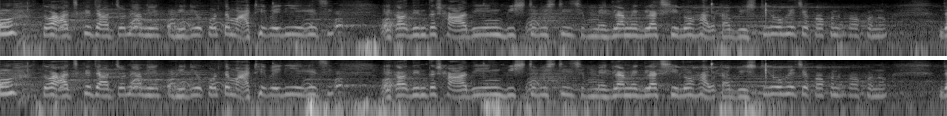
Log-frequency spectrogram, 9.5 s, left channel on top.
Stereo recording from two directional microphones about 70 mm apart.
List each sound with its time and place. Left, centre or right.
0.0 s speech: left
2.2 s speech: left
